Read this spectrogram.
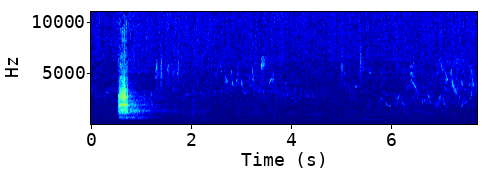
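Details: In a forest, a single sharp, harsh deer call rings out once, then faint birds chirp in the background.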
